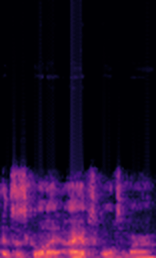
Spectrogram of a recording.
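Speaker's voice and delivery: ordinary delivery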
